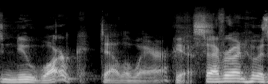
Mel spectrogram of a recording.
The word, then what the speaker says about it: Newark: Henry to school and corrected that it's not Newark it's new YK Delaware so everyone who is about to write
